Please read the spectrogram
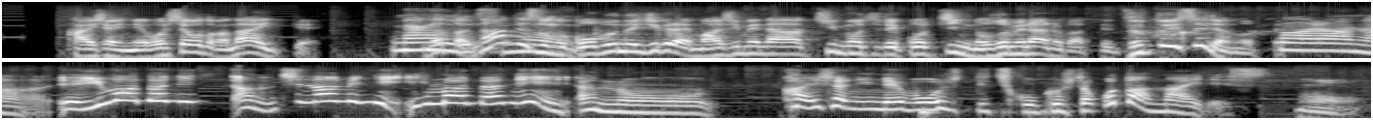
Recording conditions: video call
